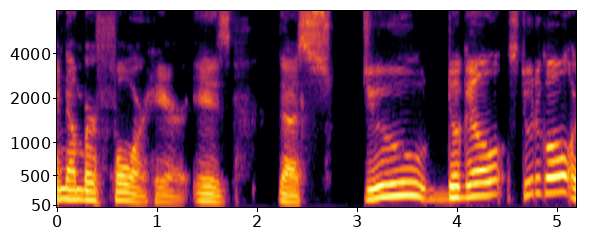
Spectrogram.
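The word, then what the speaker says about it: Stuðlagil: My number four here is the Stugal or Stugali Canyon. I think that's pronounced like a D.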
